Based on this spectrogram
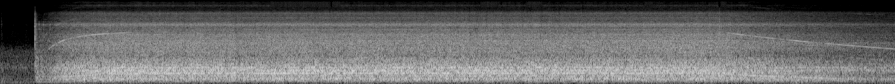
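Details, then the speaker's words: Curb-found Hoover NanoLite vacuum motor run on about 121.5 V while checking current draw, belt burnt and broken; wind-down a bit long but motor shows no serious damage. Snaps on to smooth steady high whine, then winds down: normal motor run. "So that's probably about right. The wind down is a little bit on the long side, but the motor really doesn't appear to have any serious damage."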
